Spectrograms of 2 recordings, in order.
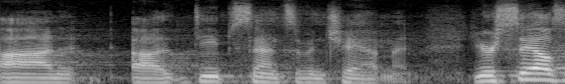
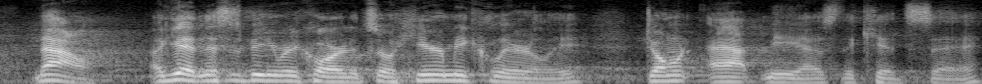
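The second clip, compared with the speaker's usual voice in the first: ordinary talk, nothing marked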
